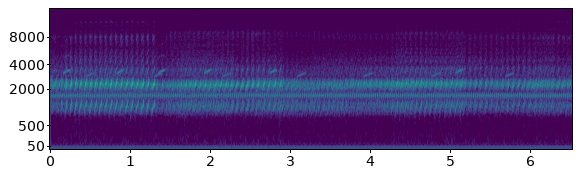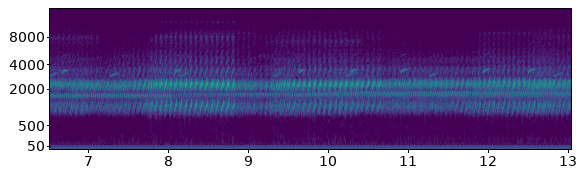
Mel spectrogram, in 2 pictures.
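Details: Chorusing frogs: a constant high trilling bed, with a louder, rapidly pulsed trill bursting in for about a second at a time, several times, amid scattered short rising chirps.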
